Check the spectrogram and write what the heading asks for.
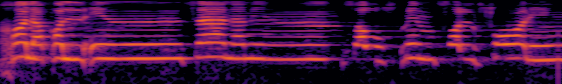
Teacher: عندنا نون ساكنة وبعدها الصاد، والصاد من حروف الإخفاء الحقيقي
